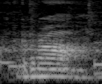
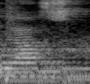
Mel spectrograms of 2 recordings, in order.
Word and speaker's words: ㄹ: Pero kapag nakita mo yung character na to sa last part, sa middle part, nakita mong double yung character na to, RR, ang pronunciation doon, la. La. So, dalawa siya ha. R, ra, and la.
